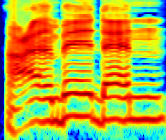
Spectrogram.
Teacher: বা কলকলার হরফ নিচের দিকে ধাবিত করে ধাক্কা দিয়ে উচ্চারণ করতে হবে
